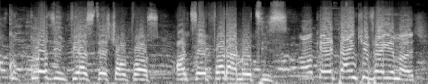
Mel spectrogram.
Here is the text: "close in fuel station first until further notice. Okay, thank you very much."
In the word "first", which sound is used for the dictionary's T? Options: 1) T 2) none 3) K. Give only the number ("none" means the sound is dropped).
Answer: 2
